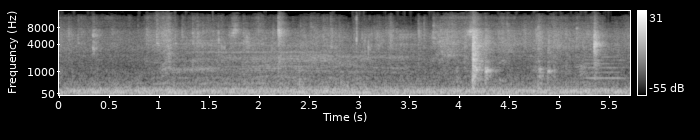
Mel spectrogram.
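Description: Steady low rumble of a moving passenger train heard from inside the carriage. A short knock comes about four seconds in.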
